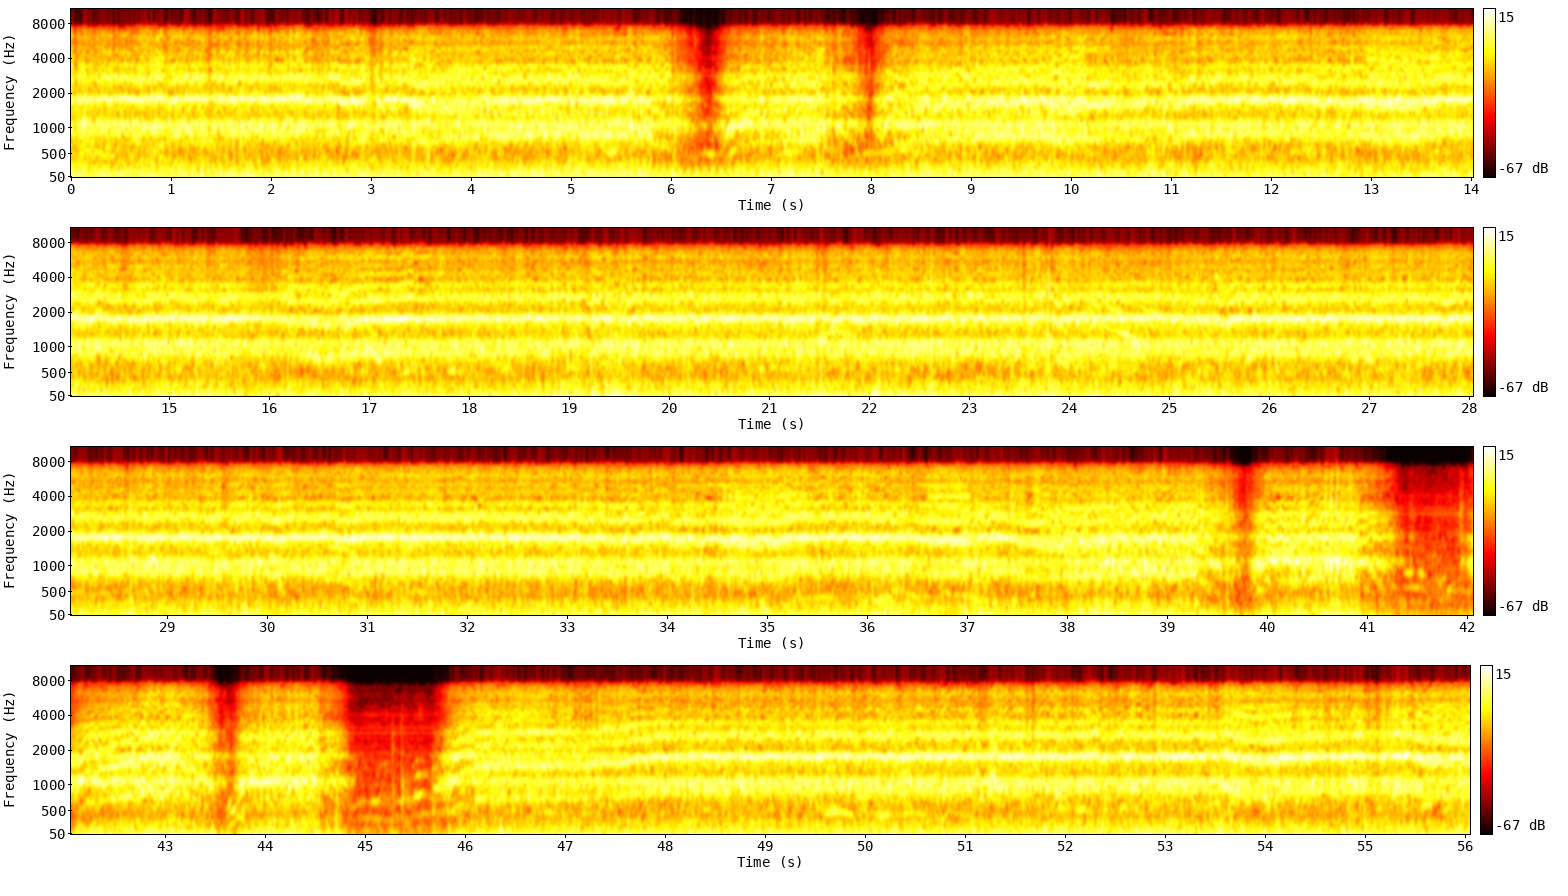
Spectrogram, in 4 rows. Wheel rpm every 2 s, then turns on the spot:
230, 220, 190, 100, 150, 210, 220, 230, 230, 230, 230, 230, 230, 230, 230, 230, 230, 220, 220, 180, 110, 110, 70, 160, 230, 230, 230, 220.
none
